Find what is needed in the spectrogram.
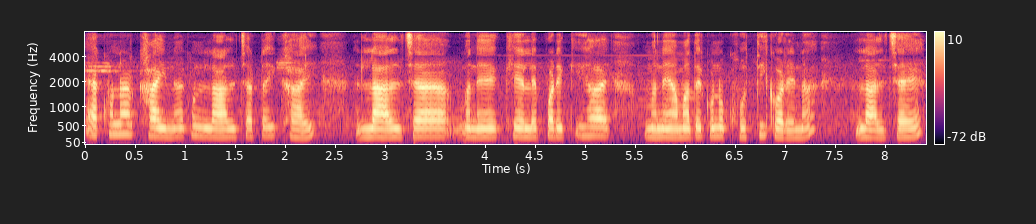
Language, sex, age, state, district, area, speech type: Bengali, female, 45-60, West Bengal, Purba Bardhaman, rural, spontaneous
